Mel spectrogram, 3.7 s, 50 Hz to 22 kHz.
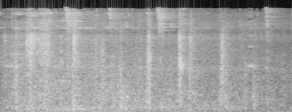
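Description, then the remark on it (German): Freight wagons roll steadily along the tracks at the Limmental marshalling yard in Switzerland, where wagons are shunted into new trains; a continuous rumbling with rhythmic clattering of wheels over rail joints, fairly loud, with no voices. “Jetzt sind die 30 Güterwagen auf andere Züge verteilt und fahren vom Limmental aus in die ganze Südschweiz und ins Tessin.”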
